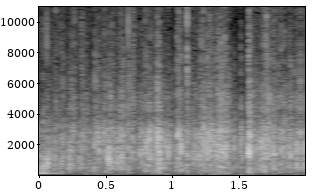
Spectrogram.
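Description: Packaging being handled: a dense, continuous crinkling and rustling made of many fine crackles, lasting about two seconds.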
